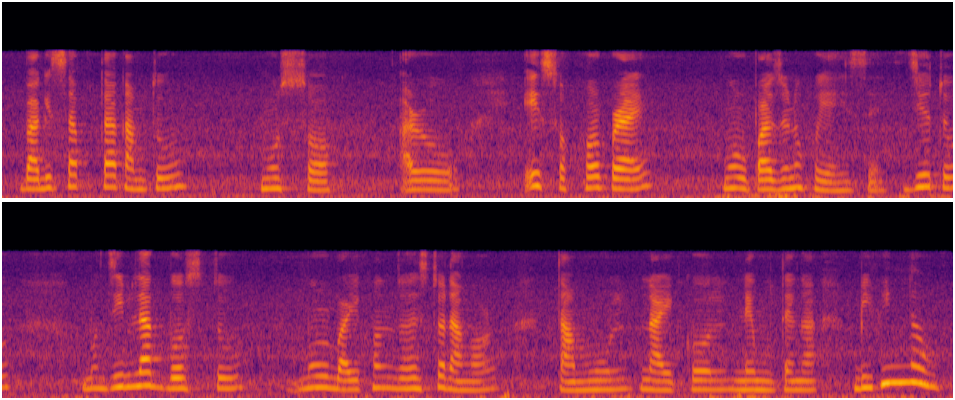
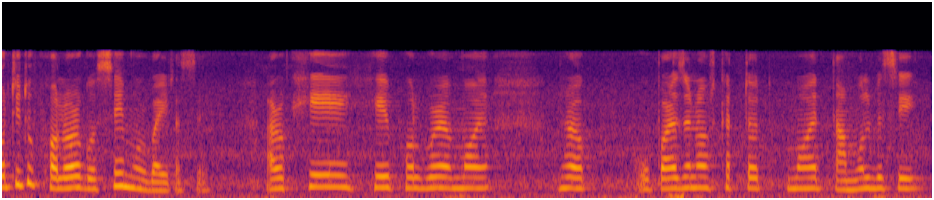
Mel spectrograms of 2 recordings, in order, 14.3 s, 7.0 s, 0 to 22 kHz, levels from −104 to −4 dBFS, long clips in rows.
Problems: constant background noise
